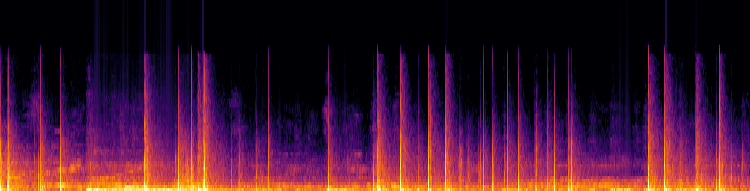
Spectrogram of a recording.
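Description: Fireworks going off in quick succession, a string of sharp bangs and crackles, over music.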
